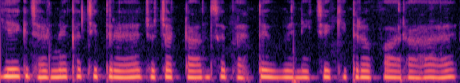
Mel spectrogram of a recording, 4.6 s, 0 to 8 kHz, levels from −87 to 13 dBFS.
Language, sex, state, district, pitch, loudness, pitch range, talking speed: Hindi, female, Jharkhand, Ranchi, 230 Hz, -16 LUFS, 225-240 Hz, 210 wpm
